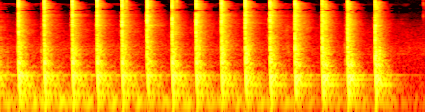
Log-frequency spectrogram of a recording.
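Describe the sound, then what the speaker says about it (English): A steady series of about a dozen sharp hammer blows striking a metal joist hanger, evenly paced and close, ringing briefly after each hit. "Now I'm going to take my trusty hammer."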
